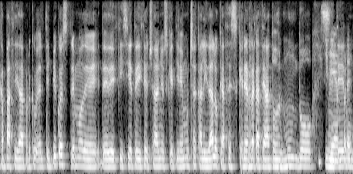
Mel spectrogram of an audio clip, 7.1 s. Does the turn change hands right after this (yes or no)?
no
